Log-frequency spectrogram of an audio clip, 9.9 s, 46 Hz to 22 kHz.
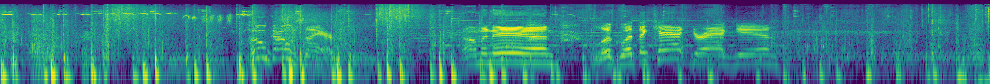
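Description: Rhythmic clip-clop of horse hooves plodding along in Red Dead Redemption 2, mixed with frequent talking over the top and a brief whinny-like tone partway through.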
